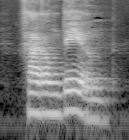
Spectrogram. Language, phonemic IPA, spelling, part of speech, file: Dutch, /ɣaːrɑnˈdeːrə(n)/, garanderen, verb, Nl-garanderen.ogg
- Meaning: to guarantee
